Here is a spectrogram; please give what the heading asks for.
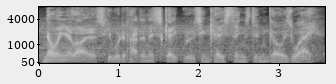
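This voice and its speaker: An actor playing a weary, grave scholar and mentor in a video game, with a gravelly, deliberate delivery over loud music. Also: male voice. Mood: somber. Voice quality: very deep, gravelly. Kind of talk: video game cutscene acting.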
